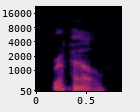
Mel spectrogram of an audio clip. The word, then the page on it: repel: Australian English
